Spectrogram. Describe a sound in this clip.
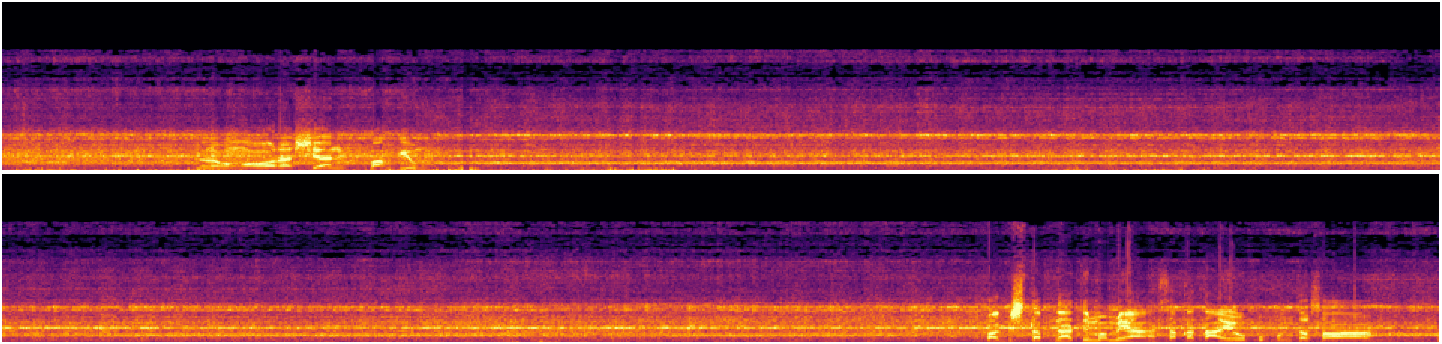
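A vacuum pump hums steadily nearby.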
